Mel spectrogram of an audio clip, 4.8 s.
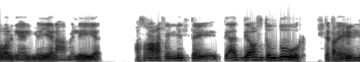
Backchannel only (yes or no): no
